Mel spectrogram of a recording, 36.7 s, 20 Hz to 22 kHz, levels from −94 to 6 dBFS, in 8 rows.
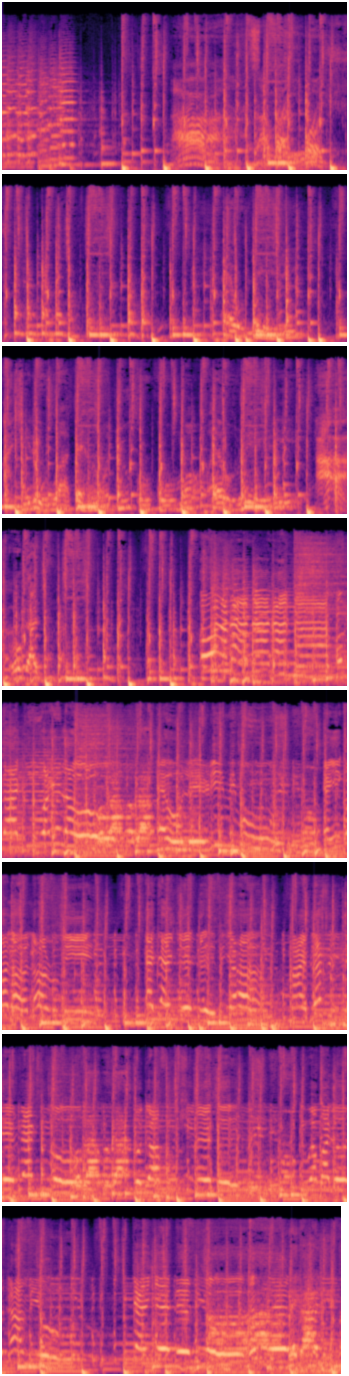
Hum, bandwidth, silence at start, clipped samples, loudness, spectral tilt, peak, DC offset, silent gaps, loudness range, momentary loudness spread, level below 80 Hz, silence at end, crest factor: none; 17 kHz; 0 s; under 0.1%; -12 LUFS; -4.5 dB/octave; 0 dBFS; under 0.1%; none; 4 LU; 7 LU; -18 dBFS; 0 s; 12 dB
